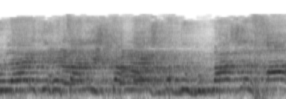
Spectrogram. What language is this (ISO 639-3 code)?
heb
